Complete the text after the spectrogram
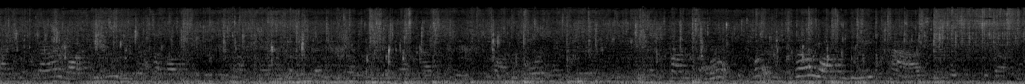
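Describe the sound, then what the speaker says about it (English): Tap water runs steadily into a sink during hand washing in a home kitchen, a continuous splashing hiss with soft shifting bubbles, while people talk over it. "Wash my hands, you wash yours."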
